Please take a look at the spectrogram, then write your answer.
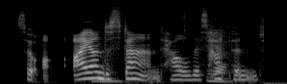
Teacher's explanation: Notice the long /æː/ sound in the word 'understand'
